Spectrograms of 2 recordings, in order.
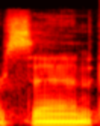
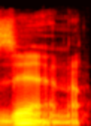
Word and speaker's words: Sinn: I said recently on the show, I never know whether to say Zin or Sin, and someone was like, hey, it's someone's name, asshole. It's pronounced Zin.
